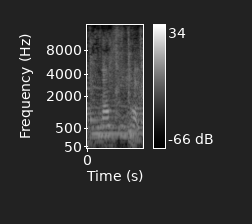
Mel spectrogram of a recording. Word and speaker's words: nasihat: bukan nasihat orang tua, tapi yang benarnya itu nasihat ya teman-teman. Kenapa? Karena dalam penyerapan kata bahasa Arab itu kita harus sesuaikan dengan orang Indonesia ya, pengucapan pelafalan Indonesia tuh kayak gimana. Jadinya itu pelafalan kita tuh orang Indonesia tuh nasihat. Jadinya bukan vokal E tapi vokal I ya teman-teman.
